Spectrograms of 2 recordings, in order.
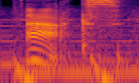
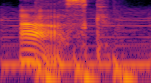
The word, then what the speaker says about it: ask: that instead what Barbeau number four ask common mispronunciation acts correct pronunciation ask we're uh a lot of uh Axe body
